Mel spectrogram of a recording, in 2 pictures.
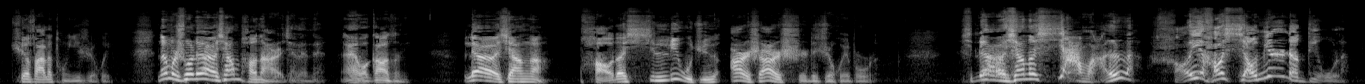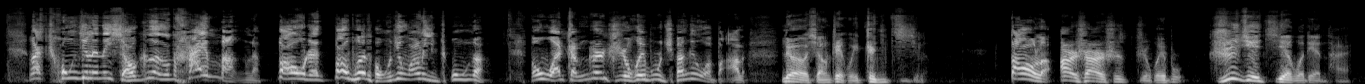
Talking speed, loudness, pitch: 250 characters per minute, -17 LUFS, 195 Hz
